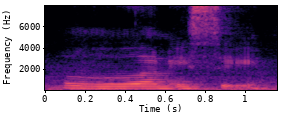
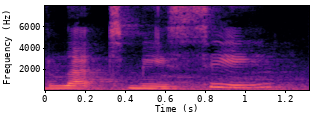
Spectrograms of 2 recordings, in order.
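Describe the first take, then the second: First: The T drops and the words run together. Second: Each word is said separately with a clear T. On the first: The speaker calls it right. "the T completely disappears" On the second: The speaker calls it wrong. "you're not going to say let me see"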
